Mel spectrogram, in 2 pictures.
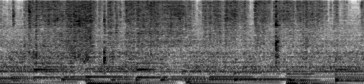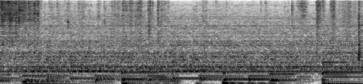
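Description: Paper and paper towels rustling and crinkling as food is unwrapped and handled by hand, loudest in the first four seconds and softer after.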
